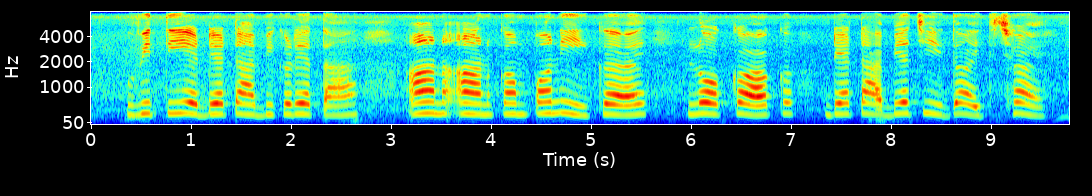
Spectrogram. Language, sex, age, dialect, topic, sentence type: Maithili, female, 18-24, Bajjika, banking, statement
